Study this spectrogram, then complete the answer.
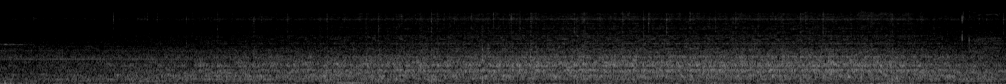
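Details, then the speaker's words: Yamaha Fazer 250 engine split open, crankshaft turned with bearing well oiled: gritty rapid rattling roll, very loud; worn, damaged crankshaft bearing. "barulho não é normal que eu falei rolamento tá bem lubrificado né porque o motor acabou ser desmontado tem bastante óleo e ele tá muito alto esse barulho ó"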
